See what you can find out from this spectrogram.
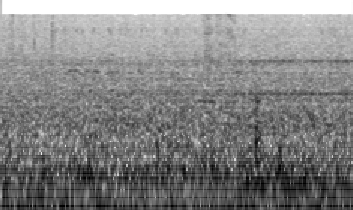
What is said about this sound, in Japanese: まもなく鉄橋に差し掛かりますので放送を一旦中断させていただきます。ご了承ください。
